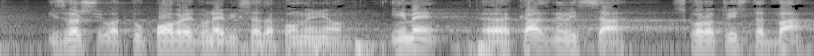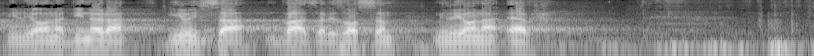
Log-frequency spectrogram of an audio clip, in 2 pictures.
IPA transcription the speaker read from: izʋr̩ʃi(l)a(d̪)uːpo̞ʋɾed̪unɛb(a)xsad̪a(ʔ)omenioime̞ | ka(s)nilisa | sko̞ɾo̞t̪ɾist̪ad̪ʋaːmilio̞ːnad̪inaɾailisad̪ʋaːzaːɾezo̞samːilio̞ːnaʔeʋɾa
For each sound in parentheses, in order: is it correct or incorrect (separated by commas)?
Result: correct, incorrect, incorrect, incorrect, incorrect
